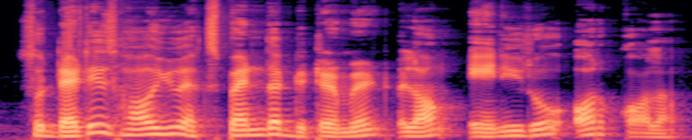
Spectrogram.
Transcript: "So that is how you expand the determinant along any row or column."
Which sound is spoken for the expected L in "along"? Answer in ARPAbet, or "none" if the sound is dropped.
L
